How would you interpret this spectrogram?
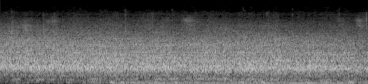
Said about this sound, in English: Oh, great. The crowd. That sounds really so good.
